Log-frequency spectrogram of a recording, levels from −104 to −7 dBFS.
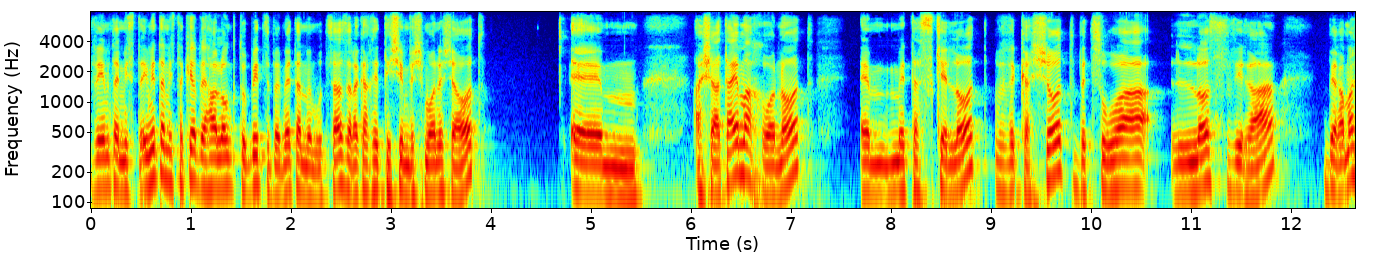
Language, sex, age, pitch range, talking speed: Hebrew, male, 20-39, 125-180 Hz, 125 wpm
